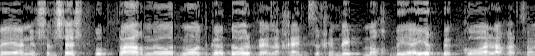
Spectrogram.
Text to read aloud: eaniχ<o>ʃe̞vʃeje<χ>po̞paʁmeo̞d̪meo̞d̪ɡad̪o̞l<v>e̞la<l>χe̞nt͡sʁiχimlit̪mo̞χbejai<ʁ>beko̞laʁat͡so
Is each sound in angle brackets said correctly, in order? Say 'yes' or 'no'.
yes, no, yes, no, yes

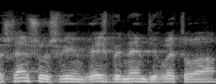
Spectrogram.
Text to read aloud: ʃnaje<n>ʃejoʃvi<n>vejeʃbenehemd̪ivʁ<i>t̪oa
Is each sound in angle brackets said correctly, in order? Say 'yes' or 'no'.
no, no, no

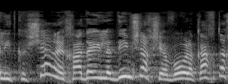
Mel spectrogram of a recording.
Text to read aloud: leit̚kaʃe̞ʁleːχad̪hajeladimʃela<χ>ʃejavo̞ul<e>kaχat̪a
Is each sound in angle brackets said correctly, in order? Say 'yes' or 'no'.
yes, no

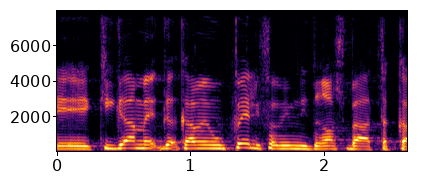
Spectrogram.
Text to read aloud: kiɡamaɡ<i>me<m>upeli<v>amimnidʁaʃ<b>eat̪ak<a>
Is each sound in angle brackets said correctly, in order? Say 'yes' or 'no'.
no, yes, no, yes, yes

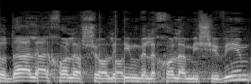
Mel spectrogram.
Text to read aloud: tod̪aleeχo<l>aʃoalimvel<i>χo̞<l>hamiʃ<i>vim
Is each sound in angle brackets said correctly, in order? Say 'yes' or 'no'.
yes, no, yes, yes

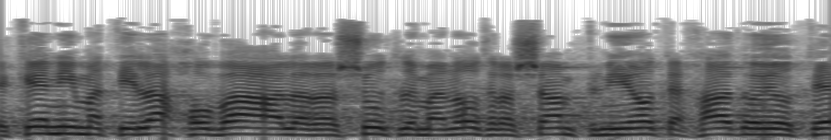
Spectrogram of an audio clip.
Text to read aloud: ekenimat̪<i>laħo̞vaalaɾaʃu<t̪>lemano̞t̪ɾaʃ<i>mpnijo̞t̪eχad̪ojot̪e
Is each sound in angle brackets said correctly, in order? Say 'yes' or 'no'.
yes, yes, no

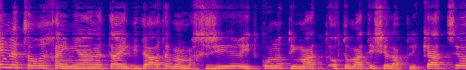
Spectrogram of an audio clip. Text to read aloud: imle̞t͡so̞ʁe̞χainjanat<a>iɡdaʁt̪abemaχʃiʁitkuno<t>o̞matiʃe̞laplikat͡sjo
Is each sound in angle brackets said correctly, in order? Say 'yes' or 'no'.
yes, yes

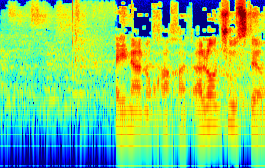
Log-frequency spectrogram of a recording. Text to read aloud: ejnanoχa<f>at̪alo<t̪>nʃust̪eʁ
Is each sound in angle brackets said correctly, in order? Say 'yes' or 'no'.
no, no

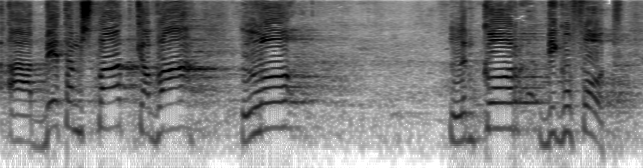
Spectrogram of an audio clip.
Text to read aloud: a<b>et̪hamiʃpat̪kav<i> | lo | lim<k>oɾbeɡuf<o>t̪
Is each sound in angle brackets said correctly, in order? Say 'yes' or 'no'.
yes, no, yes, yes

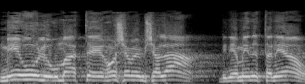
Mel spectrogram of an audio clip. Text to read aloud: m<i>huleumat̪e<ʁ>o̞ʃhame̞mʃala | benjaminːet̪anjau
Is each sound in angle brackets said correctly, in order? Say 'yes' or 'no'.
yes, yes

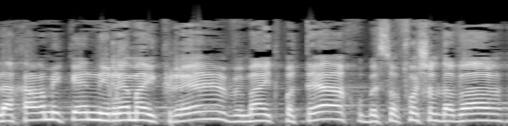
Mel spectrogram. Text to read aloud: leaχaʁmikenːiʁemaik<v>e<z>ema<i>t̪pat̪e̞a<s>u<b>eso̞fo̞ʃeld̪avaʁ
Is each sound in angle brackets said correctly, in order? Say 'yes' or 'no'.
no, no, yes, no, yes

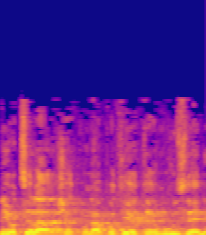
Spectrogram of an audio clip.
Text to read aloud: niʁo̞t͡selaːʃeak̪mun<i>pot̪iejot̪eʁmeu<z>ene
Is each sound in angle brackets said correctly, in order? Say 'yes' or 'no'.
no, yes

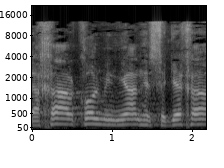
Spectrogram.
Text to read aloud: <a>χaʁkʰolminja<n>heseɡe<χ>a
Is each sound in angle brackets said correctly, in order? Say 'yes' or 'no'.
yes, yes, yes

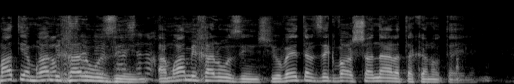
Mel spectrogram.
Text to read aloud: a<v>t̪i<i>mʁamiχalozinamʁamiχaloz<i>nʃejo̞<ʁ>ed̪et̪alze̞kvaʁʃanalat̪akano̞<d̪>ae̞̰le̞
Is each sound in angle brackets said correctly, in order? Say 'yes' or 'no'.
no, no, yes, no, no

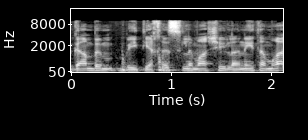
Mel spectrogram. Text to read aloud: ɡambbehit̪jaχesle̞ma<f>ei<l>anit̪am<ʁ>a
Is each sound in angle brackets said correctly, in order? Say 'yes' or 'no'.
no, yes, yes

